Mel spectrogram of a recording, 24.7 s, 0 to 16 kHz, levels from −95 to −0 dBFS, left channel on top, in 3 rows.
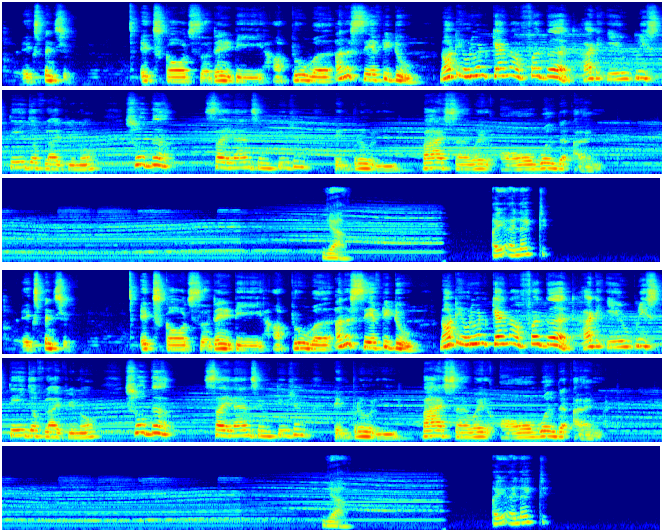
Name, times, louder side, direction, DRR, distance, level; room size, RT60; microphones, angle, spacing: voice 1, 0.2-0.8 1.7-5.2 5.5-9.5 9.8-10.4 10.8-12.1 12.4-13.2 13.5-15.7, right 2 dB, 40° right, 0.5 m, -25 dB
sound 1, 5.8-22.0, left 2 dB, 65° left, 1.2 m, -48 dB
voice 2, 20.5-20.8 22.6-23.3, left 4 dB, 40° left, 0.3 m, -33 dB
3.5 x 2.0 x 3.0 m
head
